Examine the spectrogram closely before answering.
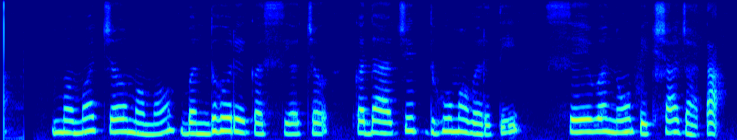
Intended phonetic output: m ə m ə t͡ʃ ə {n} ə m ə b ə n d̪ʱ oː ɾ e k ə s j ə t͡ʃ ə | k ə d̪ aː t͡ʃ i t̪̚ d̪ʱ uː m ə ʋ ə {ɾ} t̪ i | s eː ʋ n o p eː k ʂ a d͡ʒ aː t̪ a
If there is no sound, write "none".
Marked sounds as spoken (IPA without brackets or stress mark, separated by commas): m, ɾ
